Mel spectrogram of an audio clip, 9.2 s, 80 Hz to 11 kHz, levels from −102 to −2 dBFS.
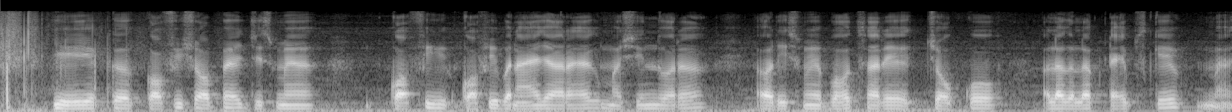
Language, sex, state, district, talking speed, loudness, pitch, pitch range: Hindi, male, Chhattisgarh, Raipur, 155 wpm, -19 LUFS, 100 Hz, 95-110 Hz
